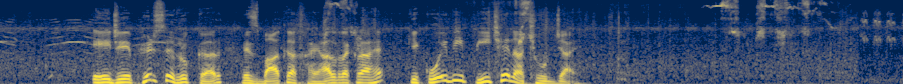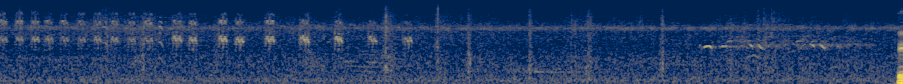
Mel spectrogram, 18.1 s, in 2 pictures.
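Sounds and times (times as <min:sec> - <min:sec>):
high-pitched insect drone: 0:03.1 - 0:08.4.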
